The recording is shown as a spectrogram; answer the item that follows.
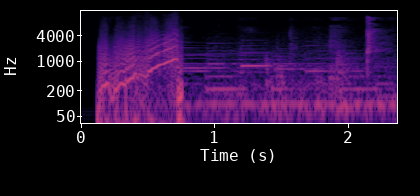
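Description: A short, loud upward-sweeping sound that rises for well under a second and cuts off abruptly, followed by quiet background music with held notes.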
